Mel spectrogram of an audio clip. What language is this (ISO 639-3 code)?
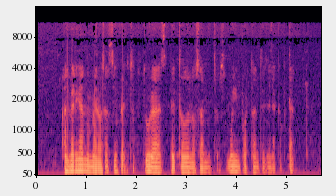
spa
